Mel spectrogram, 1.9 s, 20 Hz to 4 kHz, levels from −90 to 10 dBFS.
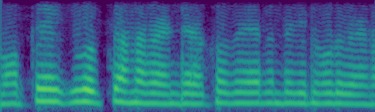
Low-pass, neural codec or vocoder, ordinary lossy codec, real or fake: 3.6 kHz; vocoder, 22.05 kHz, 80 mel bands, WaveNeXt; Opus, 32 kbps; fake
